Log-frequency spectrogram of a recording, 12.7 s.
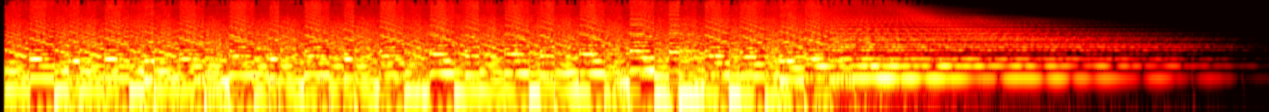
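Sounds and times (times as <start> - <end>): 
DSS synced delay effect: 0.1 - 9.2.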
